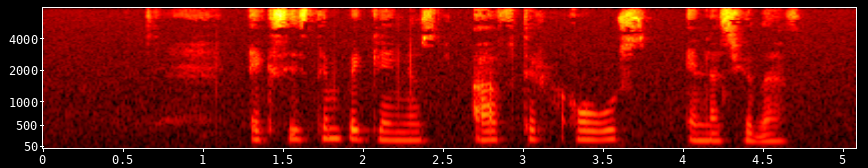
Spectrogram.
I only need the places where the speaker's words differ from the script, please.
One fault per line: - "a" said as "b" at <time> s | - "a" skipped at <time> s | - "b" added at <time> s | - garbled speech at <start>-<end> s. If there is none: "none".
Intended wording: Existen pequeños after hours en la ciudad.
none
